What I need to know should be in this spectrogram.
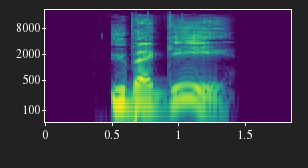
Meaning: singular imperative of übergehen
- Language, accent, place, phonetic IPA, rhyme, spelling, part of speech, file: German, Germany, Berlin, [yːbɐˈɡeː], -eː, übergeh, verb, De-übergeh.ogg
